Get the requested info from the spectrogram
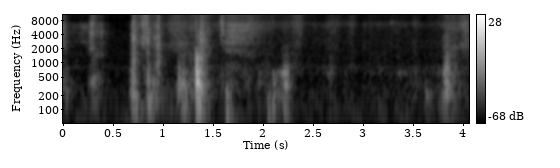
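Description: Small taps and clicks of cards and a plastic die being handled and set down on a cloth-covered table, a handful of short knocks with a soft sliding rustle in between.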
